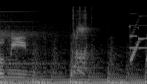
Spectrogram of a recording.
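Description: A cartoonish duck quack from the video game Final Fantasy IX, a short nasal honk over steady, tonal game music, with a couple of brief higher chirps near the end.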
